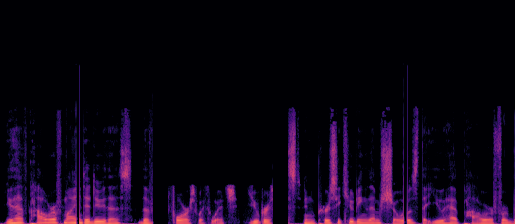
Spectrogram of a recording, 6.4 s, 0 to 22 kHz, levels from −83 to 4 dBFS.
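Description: At 0.96 s the speech drops out for about 45 ms, until 1.00 s. This is a gap at a join of encoded pieces. The audio was encoded in separate chunks, roughly 2 s apart, and joined untrimmed. Each chunk keeps its encoder's start delay and last-frame padding. The result is a hole in the sound with smeared edges. The speech then resumes where it stopped.

From 1.91 s to 3.61 s the input switches to a poorer device, likely a change to another microphone or a headset call profile. The switch opens with about 200 ms of silence. The speech then turns dull and boxy, with nothing above 3.8 kHz. A new background noise appears, roughly 40 dB below the speech. The loudness stays about the same.

The same join gap returns at 3.00 s and at 5.05 s, each about 48 ms long. The first falls inside the dull stretch.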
